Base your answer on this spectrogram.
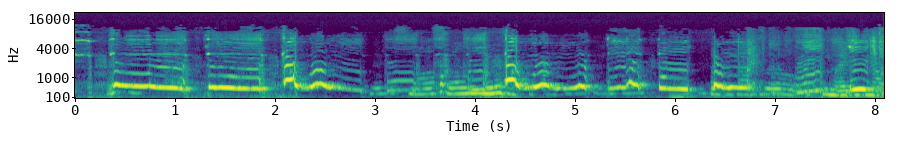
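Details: German Shepherd dog, apparently Krypto, crying in fear on realising he is going to the vet: long drawn-out tonal whines and howl-like wails, sliding up and down in pitch, in several overlapping bursts with short breaks between them.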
